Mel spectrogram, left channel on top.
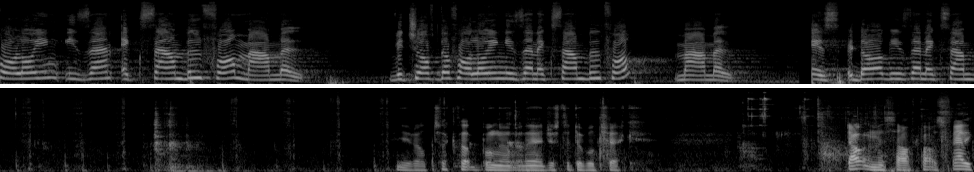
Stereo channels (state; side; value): different; both; correlation 0.00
